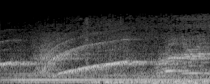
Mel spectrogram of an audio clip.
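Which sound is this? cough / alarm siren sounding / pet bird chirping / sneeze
alarm siren sounding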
